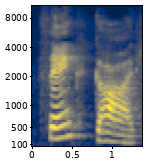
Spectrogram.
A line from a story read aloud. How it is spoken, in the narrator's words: replied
